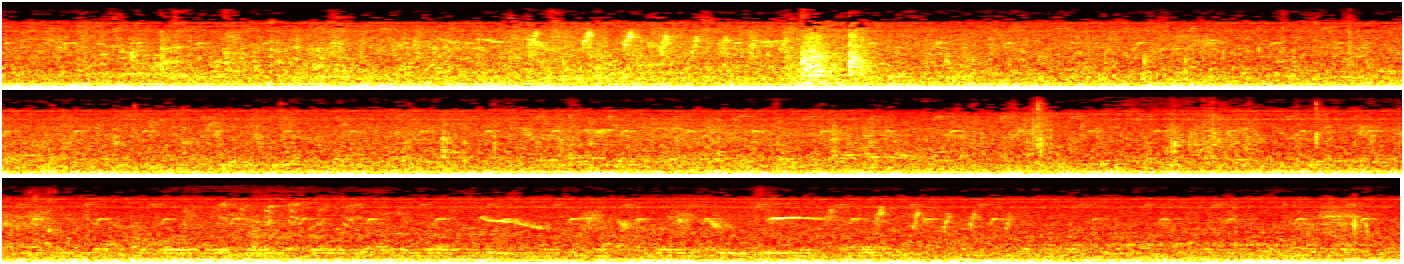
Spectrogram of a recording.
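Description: Outdoor ambience: a steady low background noise with scattered short, faint bird chirps, and one brief louder noise about four seconds in.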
